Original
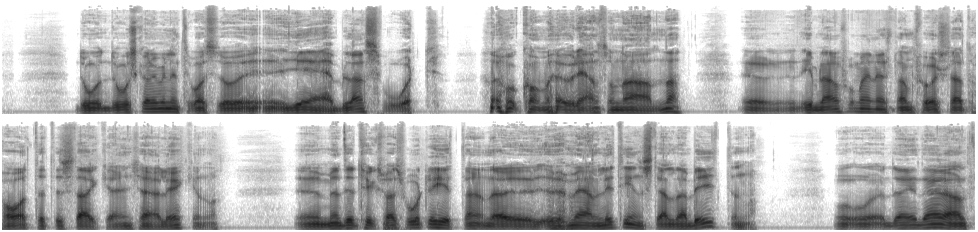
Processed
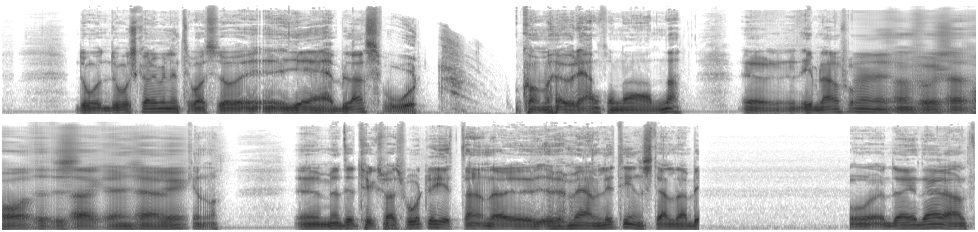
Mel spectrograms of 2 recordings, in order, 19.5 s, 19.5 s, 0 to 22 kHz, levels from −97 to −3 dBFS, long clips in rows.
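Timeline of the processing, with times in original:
3.77 tape stop 1.37 s
5.89–6.66 EQ curve 250 Hz 0 dB, 430 Hz +5 dB, 680 Hz 0 dB, 980 Hz -28 dB, 2000 Hz -16 dB, 3800 Hz -24 dB, 7300 Hz -15 dB, 11000 Hz -9 dB
8.5–11.6 time blur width 0.108 s
14.1–14.6 tone controls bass -3 dB, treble +10 dB
16.7–18.22 room tone
whole clip: compressor, threshold -20 dBFS

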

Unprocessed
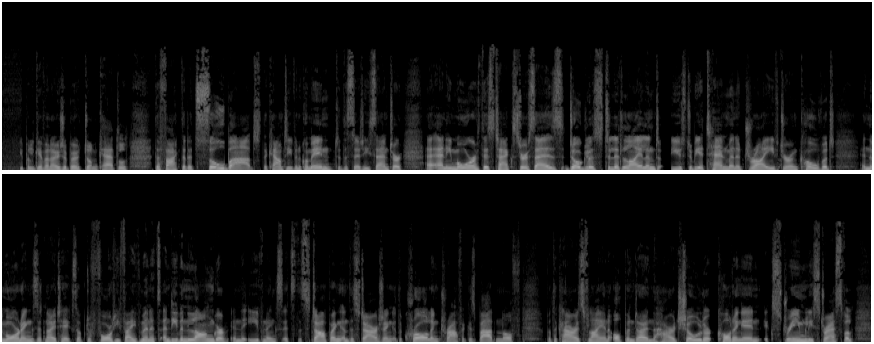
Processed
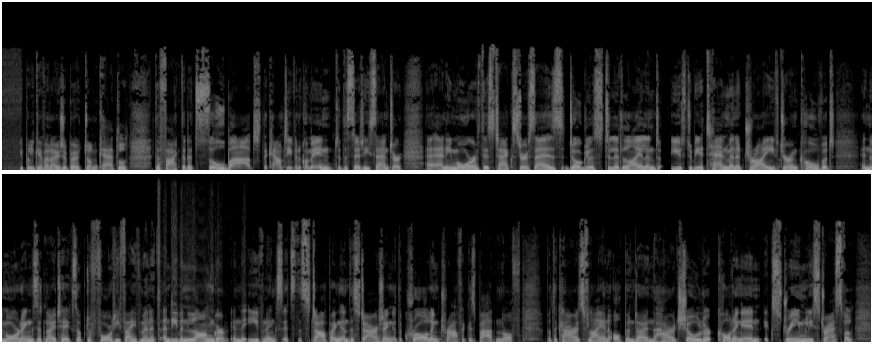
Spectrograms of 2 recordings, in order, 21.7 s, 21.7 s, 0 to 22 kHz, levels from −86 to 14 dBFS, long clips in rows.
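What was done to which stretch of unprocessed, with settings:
2.85–3.97 weighting filter A
7.28–8.69 gain -3 dB
12.8–13.94 median filter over 5 samples
16.9–19.4 compressor 2.5:1, threshold -33 dBFS
whole clip: high shelf 4500 Hz +10.5 dB; limiter -25.5 dBFS; gain +4.5 dB

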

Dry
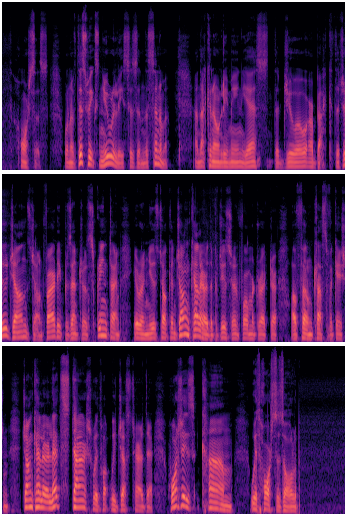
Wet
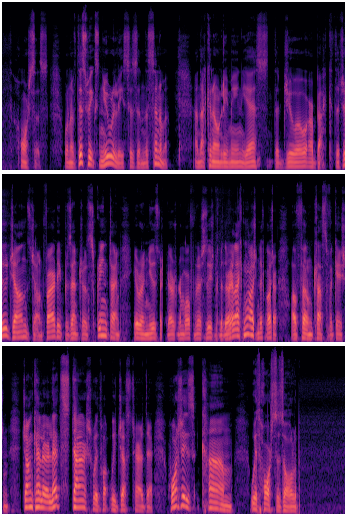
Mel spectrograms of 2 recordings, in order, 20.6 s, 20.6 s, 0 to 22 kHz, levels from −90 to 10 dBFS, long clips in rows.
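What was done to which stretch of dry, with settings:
10.01–12.27 reverse

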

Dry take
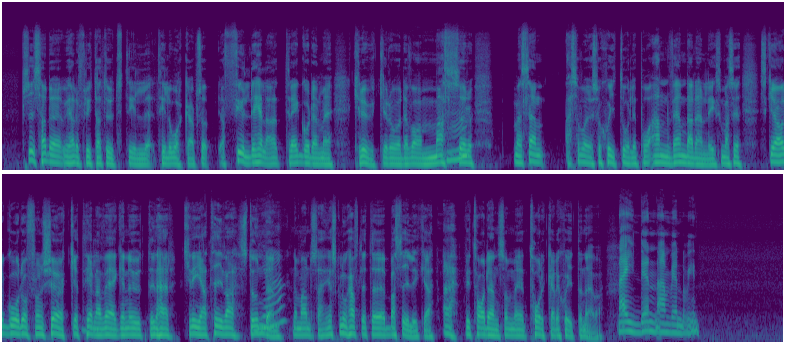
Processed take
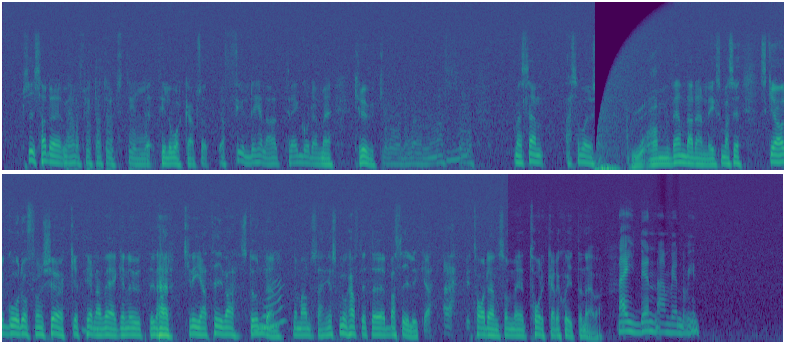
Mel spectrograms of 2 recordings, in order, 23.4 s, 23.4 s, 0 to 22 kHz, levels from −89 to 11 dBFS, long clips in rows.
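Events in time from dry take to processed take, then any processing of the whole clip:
0.96–2.17 hard clip -33 dBFS
2.82–4.79 compressor, threshold -32 dBFS
5.7–7.7 tube stage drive 42 dB, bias 0.7
8.88 tape start 1.21 s
10.62–12.15 high shelf 3700 Hz +9 dB
14.08–14.48 sample leveller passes 2
17.95–18.75 HPF 330 Hz -> 760 Hz
19.31 noise floor step -44 dB -54 dB
21.48–21.88 compressor, threshold -34 dBFS

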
